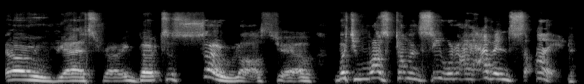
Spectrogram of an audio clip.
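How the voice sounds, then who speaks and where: A woman playing an excitable, spoilt gentleman toad in an amateur audio play, gushing and whooping in a husky voice. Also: medium pitch. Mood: boastful glee. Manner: gushing, whooping, drawn-out exclamations.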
